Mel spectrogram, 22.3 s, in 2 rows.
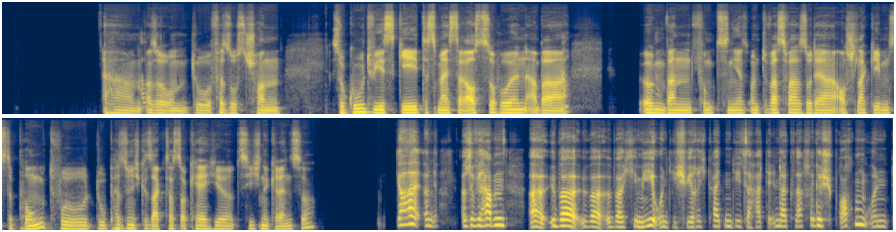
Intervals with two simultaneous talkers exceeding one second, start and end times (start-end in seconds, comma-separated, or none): none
